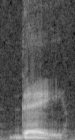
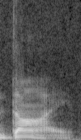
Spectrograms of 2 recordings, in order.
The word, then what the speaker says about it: Dai: people around him pronounced his first name day and when he moved to California the pronunciation shifted to die and there were sometimes moments of almost friction on the issue of pronunciation so not surprisingly many people would ask him what's the correct pronunciation day or die and he would smile and say either or either okay you say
